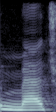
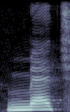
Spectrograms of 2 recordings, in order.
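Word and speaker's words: match: रहा है या टी आई एन साथ में ए रहा है तो वहां पर टी जो है साइलेंट रहेगा कैसे जैसे ये मैच पढ़ा जा रहा है कैच पढ़ा जा रहा है टिक का उच्चारण नहीं हो रहा च को च पढ़ रहे हैं लेकिन टी प्रोनाउंस हो रहा है नहीं मैच है कैच है ऑफेन तो ये ऑप्शन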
